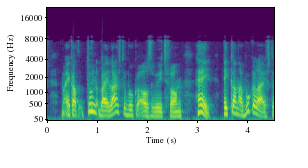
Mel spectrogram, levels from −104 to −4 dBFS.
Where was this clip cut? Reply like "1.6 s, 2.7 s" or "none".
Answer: 3.4 s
